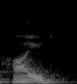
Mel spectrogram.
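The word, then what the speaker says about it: hide: तो इस शब्द को आप देखिए, ये ई के साथ है और इसका उच्चारण है हाइड और अब इसका उच्चारण हो गया हिड.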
